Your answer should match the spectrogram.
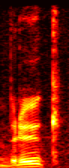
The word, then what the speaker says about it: Brück: And apparently I do pronounce the German name correctly, the Brück correctly. I believe I'm saying that correctly. He says I'm saying it. Just don't roll the R too hard.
